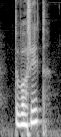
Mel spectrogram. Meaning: 1. [with accusative ‘’] to create, to form 2. [with accusative ‘’] to form, to take shape 3. [with accusative ‘’] to constitute, to form, to make up, to compose
- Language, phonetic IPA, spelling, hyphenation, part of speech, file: Czech, [ˈtvor̝ɪt], tvořit, tvo‧řit, verb, Cs-tvořit.ogg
